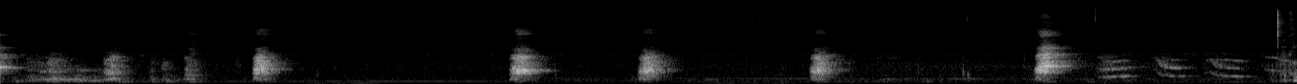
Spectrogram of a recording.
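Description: A pet dog barks in sharp bursts indoors, about eight barks spaced a second or two apart, fairly near, followed by a few quicker yips at the end.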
